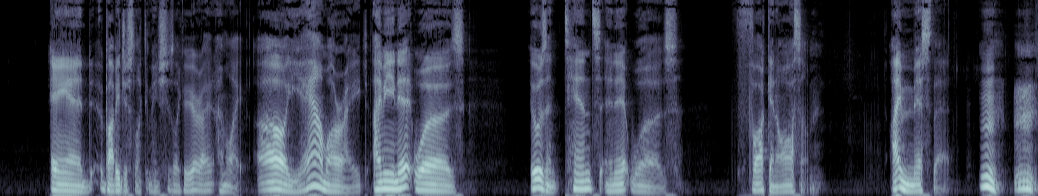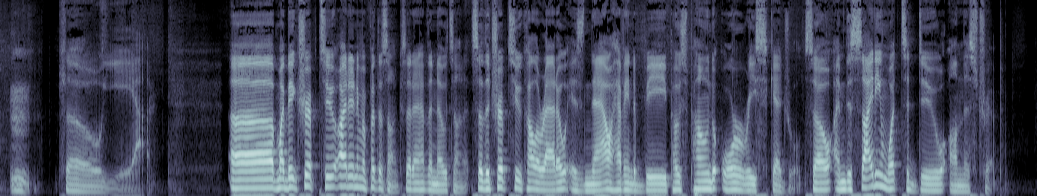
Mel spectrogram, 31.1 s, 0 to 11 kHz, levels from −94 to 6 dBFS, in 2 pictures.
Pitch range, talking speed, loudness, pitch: 100-130 Hz, 155 wpm, -20 LUFS, 115 Hz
